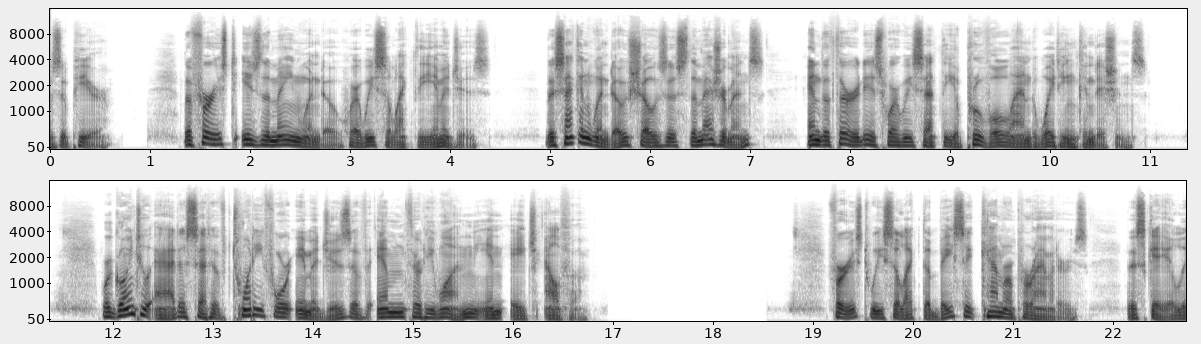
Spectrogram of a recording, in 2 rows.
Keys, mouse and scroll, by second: 5.0 click, 7.8 click, 12.1 click, 13.7 click, 15.2 ctrl+a, 17.4 click, 20.1-20.8 scroll up 2, 20.8 click, 21.7 KP_2.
